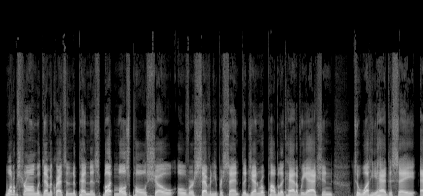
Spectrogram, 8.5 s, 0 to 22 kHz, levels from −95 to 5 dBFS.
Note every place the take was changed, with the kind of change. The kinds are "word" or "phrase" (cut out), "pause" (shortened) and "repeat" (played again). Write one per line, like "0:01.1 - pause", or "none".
0:02.3 - word
0:04.8 - word
0:06.0 - word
